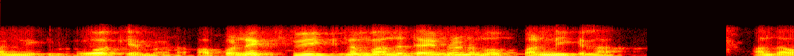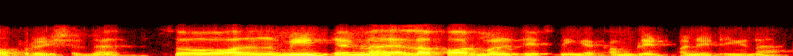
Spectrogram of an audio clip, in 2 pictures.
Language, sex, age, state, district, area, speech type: Tamil, male, 60+, Tamil Nadu, Tenkasi, rural, conversation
